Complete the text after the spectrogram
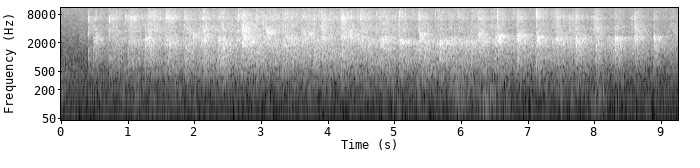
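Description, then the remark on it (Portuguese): A crowd applauds the Lord, clapping steadily for several seconds, a dense, even wash of many hands starting abruptly and holding at a moderate level with no voices. “Aplauda o Senhor.”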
